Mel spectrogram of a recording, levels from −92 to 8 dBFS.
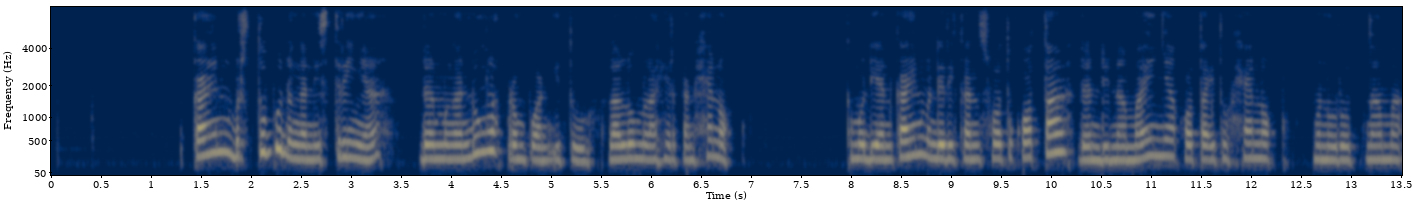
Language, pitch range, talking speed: Indonesian, 200-230 Hz, 100 wpm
